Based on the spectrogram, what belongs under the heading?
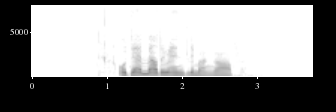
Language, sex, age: Norwegian, female, 32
